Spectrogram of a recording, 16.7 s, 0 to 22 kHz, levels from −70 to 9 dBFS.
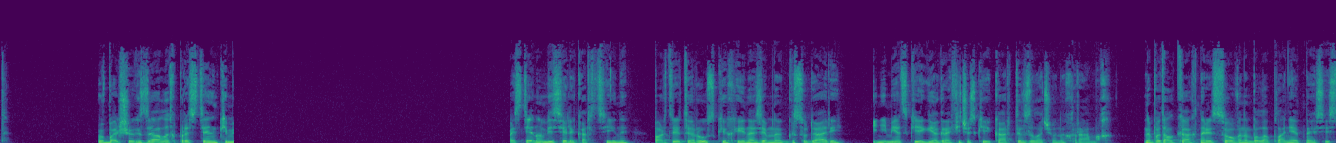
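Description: An audio dropout to a faint residue runs from 2.91 s to 6.37 s, about 3.46 s in which the sound cuts off abruptly and then returns just as suddenly mid-flow. The gap is not silent. It holds only hiss, roughly 40 dB below the normal signal level. That residue points to the wanted signal likely having been lost upstream while the path after the break stayed live, passing its own noise floor rather than a clean pause or fade.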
